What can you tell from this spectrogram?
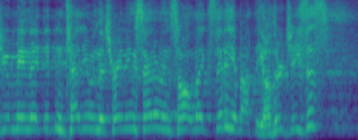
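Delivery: high, fast incredulous question; playing shocked, voice up throughout; feigned astonishment. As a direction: rush it out in high-pitched mock disbelief. Feigned astonishment at young missionaries.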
